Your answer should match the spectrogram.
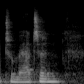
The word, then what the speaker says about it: Tomatin: cubacon as well the very smoky whiskey from tomatin and tibetan is pronounced as satin so not to matter that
